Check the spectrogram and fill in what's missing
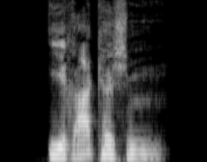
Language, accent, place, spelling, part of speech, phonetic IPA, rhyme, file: German, Germany, Berlin, irakischem, adjective, [iˈʁaːkɪʃm̩], -aːkɪʃm̩, De-irakischem.ogg
- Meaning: strong dative masculine/neuter singular of irakisch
